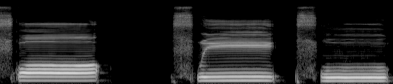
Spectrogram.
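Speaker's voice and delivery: صو صی صو said thick and full-mouthed; heavy sad. Shown as a demonstration. Teacher showing students heavy صو صی صو. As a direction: round out صو heavily from the back of the mouth. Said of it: "اس کو ہم نے موٹا ہی پڑھنا ہے".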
